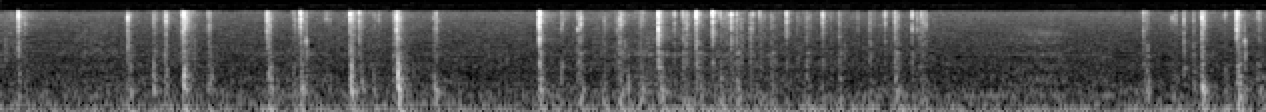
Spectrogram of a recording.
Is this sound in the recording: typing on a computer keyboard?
yes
